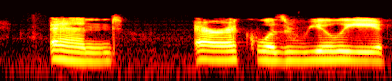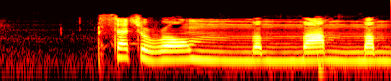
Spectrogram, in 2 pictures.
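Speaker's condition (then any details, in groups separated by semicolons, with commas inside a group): Stuttering; earlier tried hard with fluency shaping speech tools; voluntary stuttering practice stopped, earlier gains since lost; occasionally gets really stuck, particularly hard blocks, mostly less physical effort, stuttering amount unchanged; repeated sounds, prolonged sounds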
